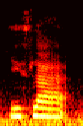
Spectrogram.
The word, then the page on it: Izyla: Fine.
